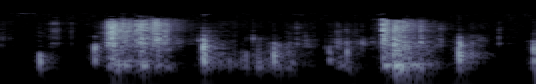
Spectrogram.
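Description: Hurried footsteps thump up wooden stairs from a house's garage to the inside door in an uneven rhythm of heavy, knocking impacts, with a door being handled among them. No voices are heard.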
